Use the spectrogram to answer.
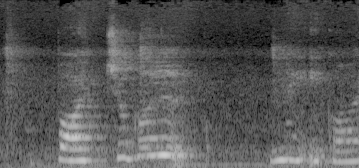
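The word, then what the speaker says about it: Portugal: पुर्तगाल। पुर्तगाल। मतलब हम इंडियन उसको ऐसे प्रोनाउंस करते हैं, but पोर्चुगल। otherwise it is not।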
